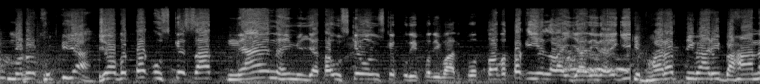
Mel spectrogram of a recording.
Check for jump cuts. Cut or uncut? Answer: cut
